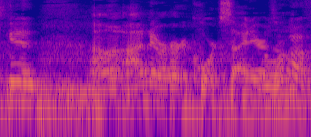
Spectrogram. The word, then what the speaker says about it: Quartzsite: So it's not with a C. Yeah. Quart, like a quartz watch, Zeit.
